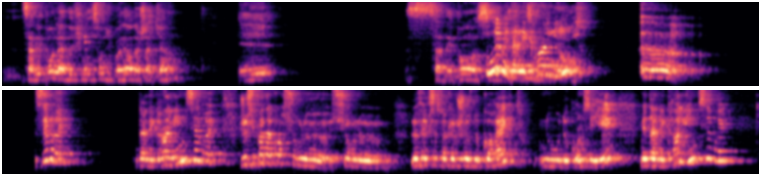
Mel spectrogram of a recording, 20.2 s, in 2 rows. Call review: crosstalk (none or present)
present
